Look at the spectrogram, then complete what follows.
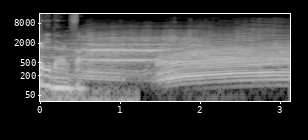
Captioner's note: tires screeching; engine roaring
